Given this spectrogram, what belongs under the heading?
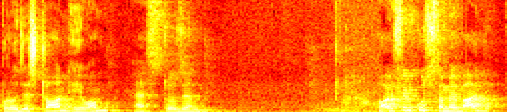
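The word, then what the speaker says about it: estrogen: यहाँ पर ओ साइलेंट होता है, एस्ट्रोजन ही पढ़ा जाता है।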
